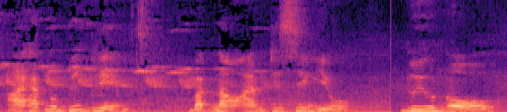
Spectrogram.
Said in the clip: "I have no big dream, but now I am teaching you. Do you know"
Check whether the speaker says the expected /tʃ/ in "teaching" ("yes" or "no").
no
